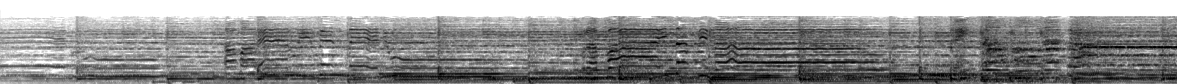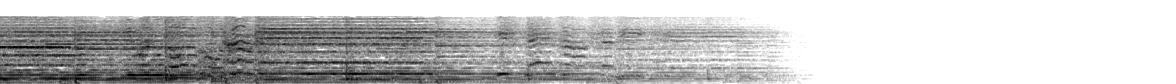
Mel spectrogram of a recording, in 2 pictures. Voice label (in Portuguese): NATAL P FILHO, fem; Telemensagens; Natal e Ano novo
